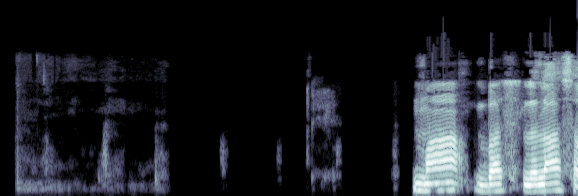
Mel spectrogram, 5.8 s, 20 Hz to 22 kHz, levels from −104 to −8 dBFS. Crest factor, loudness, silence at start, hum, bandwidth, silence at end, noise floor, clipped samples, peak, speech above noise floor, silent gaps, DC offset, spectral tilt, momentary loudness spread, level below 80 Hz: 18 dB; -14 LUFS; 4.15 s; none; 7.6 kHz; 0 s; -61 dBFS; under 0.1%; 0 dBFS; 48 dB; none; under 0.1%; -5 dB/octave; 6 LU; -62 dBFS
